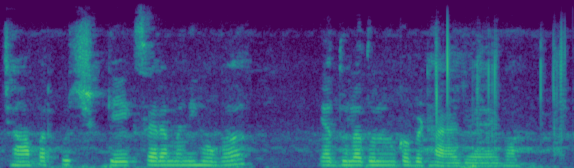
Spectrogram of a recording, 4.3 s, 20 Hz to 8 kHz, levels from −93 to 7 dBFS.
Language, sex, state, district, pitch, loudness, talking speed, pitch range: Hindi, female, Haryana, Rohtak, 180 Hz, -23 LUFS, 165 wpm, 145-185 Hz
